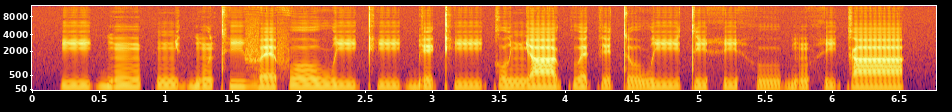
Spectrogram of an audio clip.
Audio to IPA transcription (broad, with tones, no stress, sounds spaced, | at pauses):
iː˨ ɡ͡b ũ˦ | ɲ ɪ˨ ɡ͡b ũ˨ tʰ i˦ v ɛ˨ f oː˦ w iː˨ kʰ iː˨ ɡ͡b e˨ kʰ iː˨ k o˦ ɲ aː˦ kʷ ɛ˦ k ɪ˨ t ʊ˨ w iː˦ t i˦ h i˦ h uː˨ b ũ˨ h i˦ k aː˦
